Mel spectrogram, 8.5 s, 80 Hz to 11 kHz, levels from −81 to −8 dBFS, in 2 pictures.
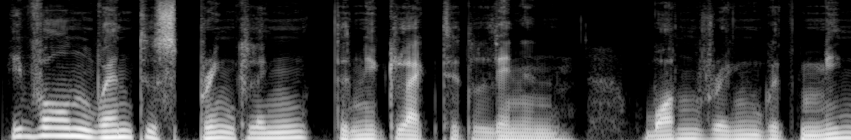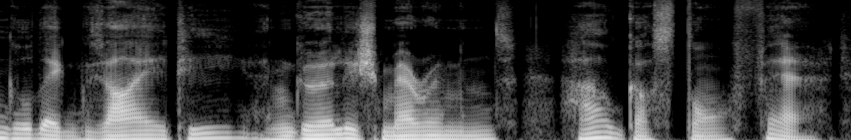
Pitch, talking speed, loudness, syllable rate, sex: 105 Hz, 120 wpm, -20 LUFS, 4.4 syllables/s, male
